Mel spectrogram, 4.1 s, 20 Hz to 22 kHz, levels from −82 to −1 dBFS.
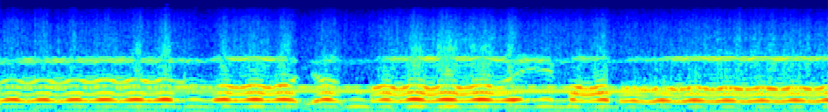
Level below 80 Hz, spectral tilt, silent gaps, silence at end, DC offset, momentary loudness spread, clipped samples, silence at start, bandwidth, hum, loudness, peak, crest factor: -48 dBFS; -4 dB/octave; none; 0 s; under 0.1%; 4 LU; under 0.1%; 0 s; 15.5 kHz; none; -21 LUFS; -8 dBFS; 12 dB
